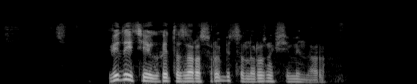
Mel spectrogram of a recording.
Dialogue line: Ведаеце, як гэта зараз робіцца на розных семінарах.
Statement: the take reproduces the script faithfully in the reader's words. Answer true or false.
true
